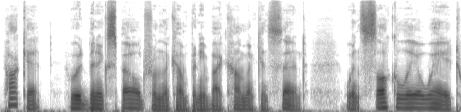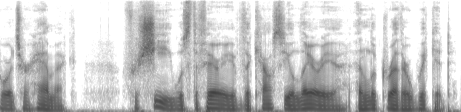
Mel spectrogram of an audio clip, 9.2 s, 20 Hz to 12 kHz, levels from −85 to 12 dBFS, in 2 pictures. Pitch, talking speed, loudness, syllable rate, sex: 85 Hz, 190 wpm, -20 LUFS, 5.9 syllables/s, male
